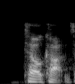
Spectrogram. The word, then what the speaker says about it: Talokans: how do you say it, Tekolians? Talokans, there you go.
